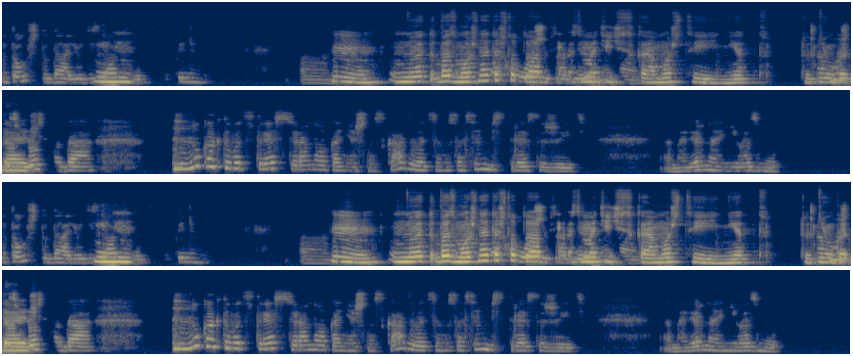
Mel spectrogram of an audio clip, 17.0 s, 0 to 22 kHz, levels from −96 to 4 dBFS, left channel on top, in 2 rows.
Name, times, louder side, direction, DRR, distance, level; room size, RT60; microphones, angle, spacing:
voice 1, 0.0-1.2 1.8-2.0 3.0-3.4 4.9-6.4 8.1-9.9 10.2-14.2 14.5-14.8 15.1-16.2, right 2 dB, 40° right, 1.0 m, -37 dB
voice 2, 0.9-1.3 3.3-5.4 5.7-7.5 8.0-8.8, right 6 dB, 80° right, 0.5 m, -25 dB
2.2 x 2.1 x 2.6 m
head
